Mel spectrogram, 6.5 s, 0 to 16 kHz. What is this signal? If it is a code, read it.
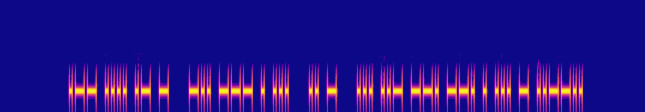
Morse code, heard as a keyed tone, about 40 wpm, 700 Hz. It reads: WHAT DOES IT SUGGEST?
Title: Sentences from Top 1300 Words 40wpm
